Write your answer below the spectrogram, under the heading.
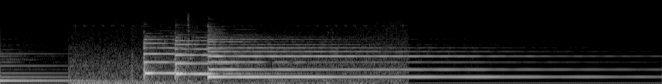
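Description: Slow background music on piano: three notes struck in quick succession about a second and a half in, the last one held and slowly fading.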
